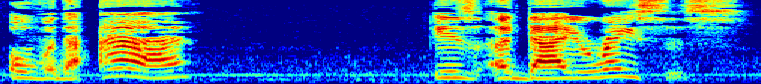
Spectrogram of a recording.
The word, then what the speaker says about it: dieresis: Diuresis. And that is spelled D-I-E-R-E-S-I-S. Because remember, it's Latin and Greek. So the E is like an A. Diuresis. D-I-E-R-E-S-I-S.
